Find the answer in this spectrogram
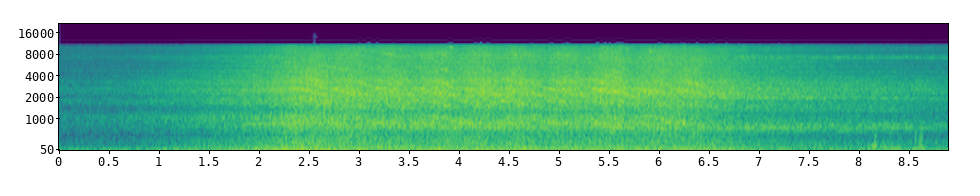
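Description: Virgin Pendolino electric express train passing through the station at speed without stopping: a rushing roar of air and wheels that builds over about two seconds, holds for about four, then fades away.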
